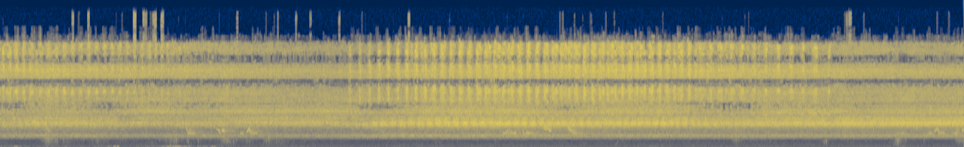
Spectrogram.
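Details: Cicada chorus in dry dipterocarp forest during the dry season: a loud, even, high buzz that swells slightly louder halfway through, with occasional faint chirps and some low wind rumble early on.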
